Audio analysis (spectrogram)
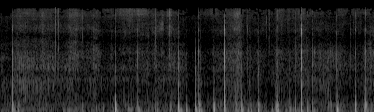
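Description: A flat blue plastic bubble wrap padded envelope with air-filled bubbles is tapped and scratched with the long fingernails of both hands. Quick, dull, low taps come in an irregular patter over a faint scratchy hiss, each one dying away at once.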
